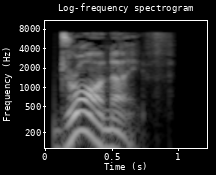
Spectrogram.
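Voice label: "drawknife", British English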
